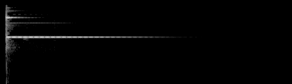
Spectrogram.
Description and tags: bicycle-bell 03
Just a sample pack of 3-4 different high-pitch bicycle bells being rung.
ringing, bicycle, ping, bells, ting, chime, metallic, ring, ding, glock, chimes, clang, bright, percussion, high-pitched, contact, bike, glockenspiel, bell, strike, hit, metal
